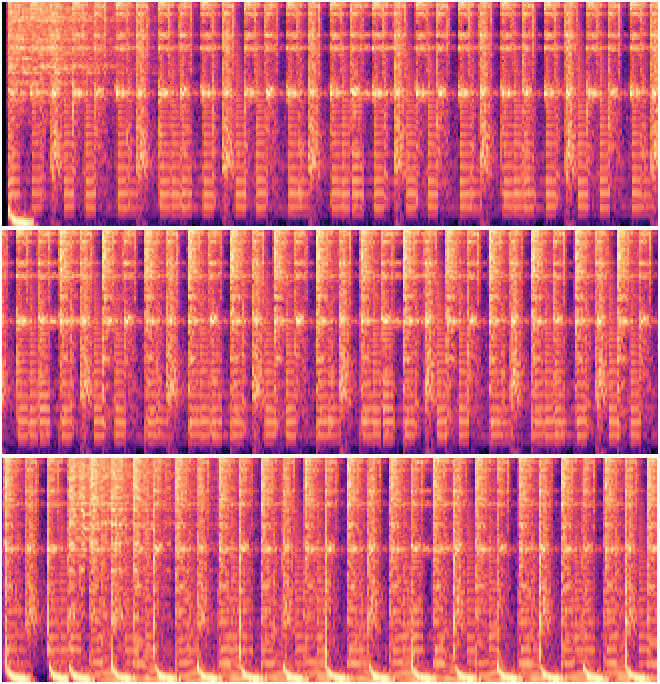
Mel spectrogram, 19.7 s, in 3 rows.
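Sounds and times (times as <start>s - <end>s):
Christmas song DJ remix: 0.0s - 19.6s.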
